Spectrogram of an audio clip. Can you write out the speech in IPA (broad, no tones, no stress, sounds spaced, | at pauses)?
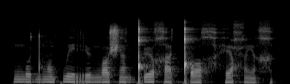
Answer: ŋ o d ŋ ɔ̃ kʷ e r ø ŋ ɒ ʃ ã ǃʼ ø χ a ǃʼ ɔ χ h ɛ ħ ẽ χ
